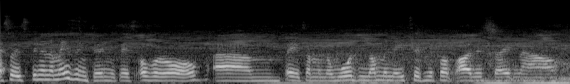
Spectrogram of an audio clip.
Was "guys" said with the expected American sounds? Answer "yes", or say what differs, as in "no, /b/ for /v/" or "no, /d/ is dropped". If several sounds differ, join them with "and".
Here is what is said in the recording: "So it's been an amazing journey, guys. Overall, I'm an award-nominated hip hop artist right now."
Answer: no, /s/ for /z/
